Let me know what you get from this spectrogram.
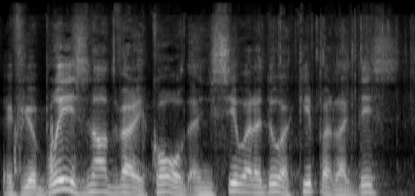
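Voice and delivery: normal talking voice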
